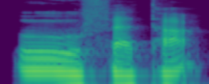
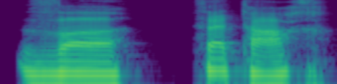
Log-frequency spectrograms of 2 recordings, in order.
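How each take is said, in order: First: The word begins with an 'oo' sound. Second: The word begins with a 'v' sound. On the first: The speaker calls it right. "you end up saying u fetach" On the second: The speaker calls it wrong. "instead of saying the fetach"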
